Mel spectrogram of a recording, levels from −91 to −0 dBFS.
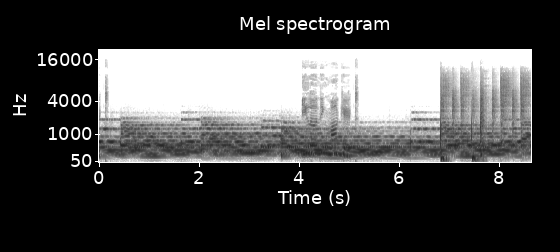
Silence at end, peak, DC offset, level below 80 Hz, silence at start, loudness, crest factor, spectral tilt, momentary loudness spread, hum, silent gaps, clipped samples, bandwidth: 0 s; -2 dBFS; under 0.1%; -56 dBFS; 0 s; -19 LUFS; 16 dB; -6 dB/octave; 3 LU; none; none; under 0.1%; 11 kHz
